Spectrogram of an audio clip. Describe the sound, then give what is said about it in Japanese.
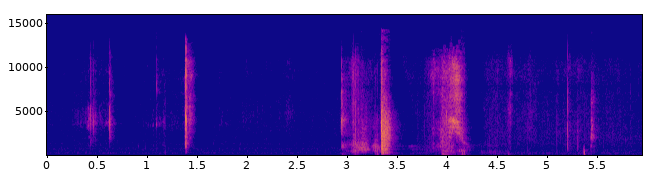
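Scissors snip to trim a few slightly overgrown spots: quiet, crisp cuts in irregular bursts, a few isolated snips, then a tighter cluster of clicks and one or two longer shearing cuts. “ちょっとだけ伸びている気がしたところだけチョキチョキしています。”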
